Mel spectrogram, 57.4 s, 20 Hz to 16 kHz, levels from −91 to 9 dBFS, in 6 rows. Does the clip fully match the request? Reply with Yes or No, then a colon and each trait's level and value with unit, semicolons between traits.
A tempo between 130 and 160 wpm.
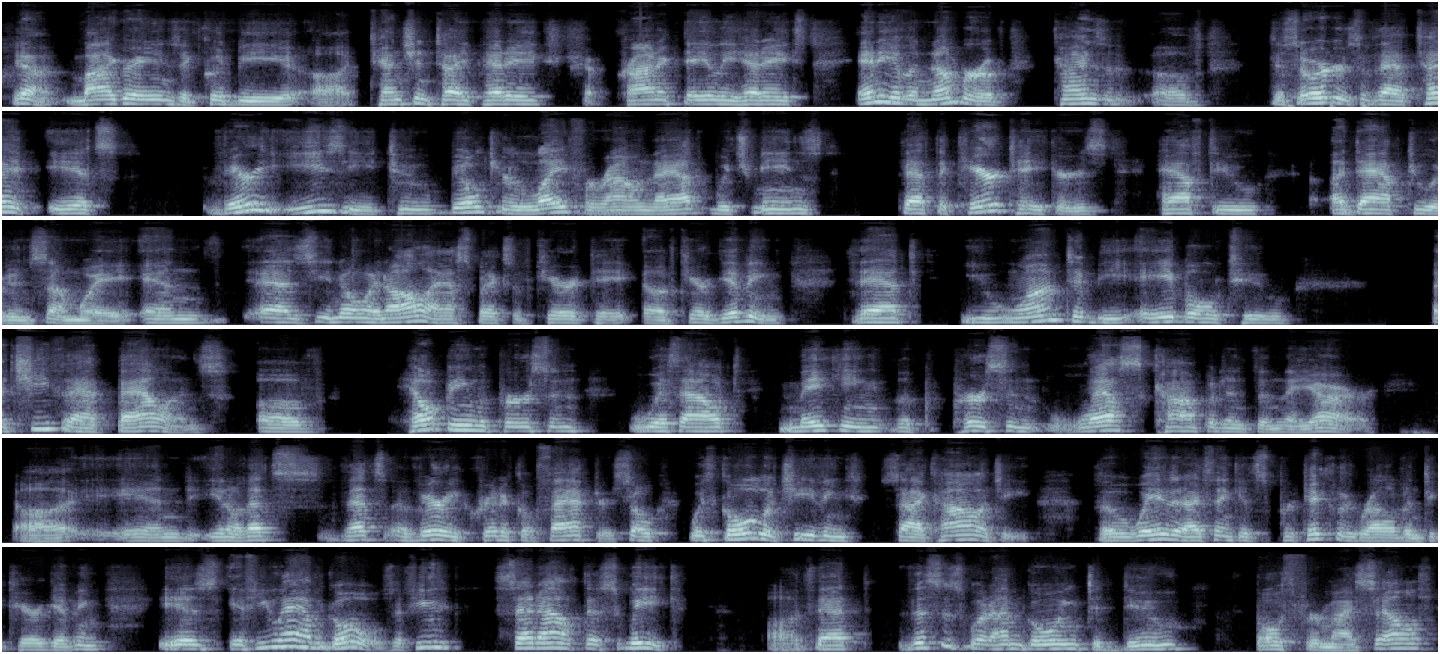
Yes: slow, 135 wpm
